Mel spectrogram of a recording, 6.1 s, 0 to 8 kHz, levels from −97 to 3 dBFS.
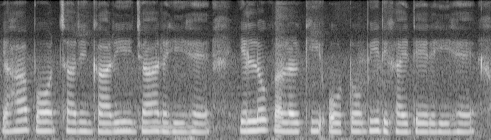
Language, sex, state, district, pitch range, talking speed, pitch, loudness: Hindi, female, Arunachal Pradesh, Papum Pare, 185-200 Hz, 155 wpm, 195 Hz, -15 LUFS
